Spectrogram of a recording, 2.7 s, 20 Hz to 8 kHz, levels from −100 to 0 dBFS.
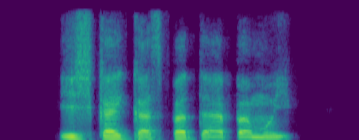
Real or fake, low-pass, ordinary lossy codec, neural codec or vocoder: fake; 7.2 kHz; AAC, 48 kbps; codec, 24 kHz, 0.9 kbps, DualCodec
